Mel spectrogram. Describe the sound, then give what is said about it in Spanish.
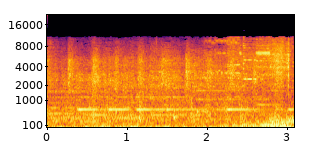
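A train rumbles steadily along the rails with a continuous low roar, faint rhythmic clatter and a thin metallic whine, for a few seconds without any voices. “Próxima parada, Kodama Station. Tu viaje hacia la cultura y el conocimiento.”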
